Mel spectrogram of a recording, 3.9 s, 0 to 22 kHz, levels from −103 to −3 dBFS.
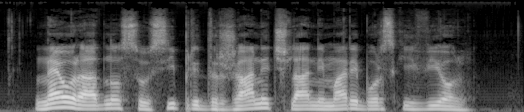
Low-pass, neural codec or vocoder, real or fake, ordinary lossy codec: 19.8 kHz; none; real; MP3, 96 kbps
